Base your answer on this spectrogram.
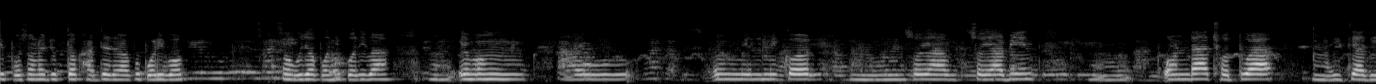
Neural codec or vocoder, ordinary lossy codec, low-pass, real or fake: vocoder, 44.1 kHz, 128 mel bands, Pupu-Vocoder; MP3, 48 kbps; 7.2 kHz; fake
